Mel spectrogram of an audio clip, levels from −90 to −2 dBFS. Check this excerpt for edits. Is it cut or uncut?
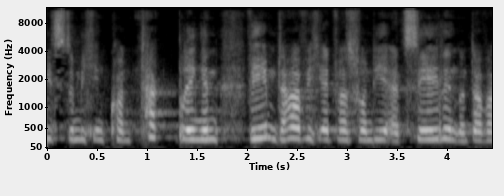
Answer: uncut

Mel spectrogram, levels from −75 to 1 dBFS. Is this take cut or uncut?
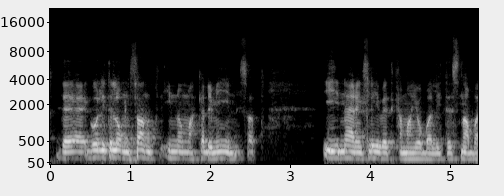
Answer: uncut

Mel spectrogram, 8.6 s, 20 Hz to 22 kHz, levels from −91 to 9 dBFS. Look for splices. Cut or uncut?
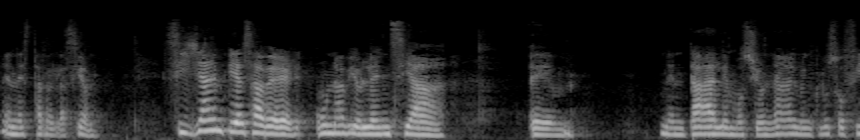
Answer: uncut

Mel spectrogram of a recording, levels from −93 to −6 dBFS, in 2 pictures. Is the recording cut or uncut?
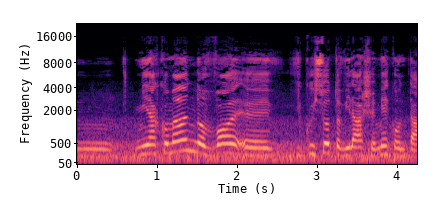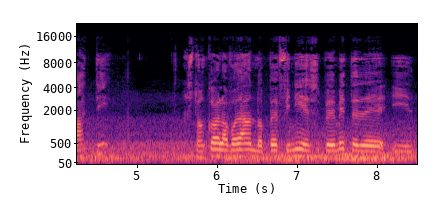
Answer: uncut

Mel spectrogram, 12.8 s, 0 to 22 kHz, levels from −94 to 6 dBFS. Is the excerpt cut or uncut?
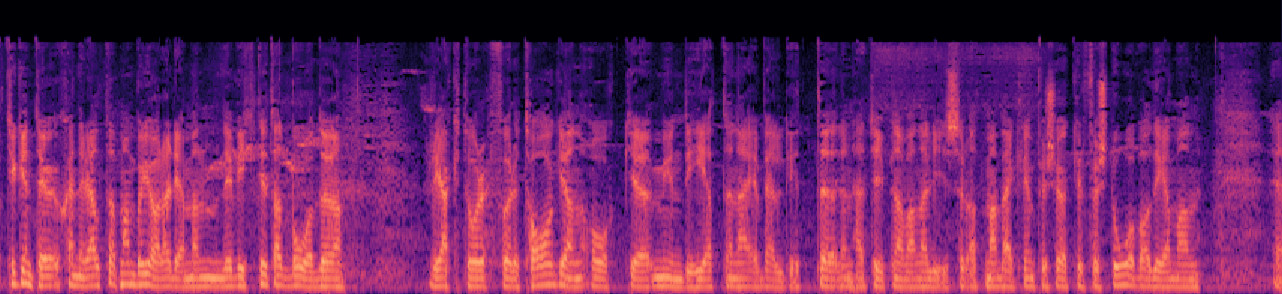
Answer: cut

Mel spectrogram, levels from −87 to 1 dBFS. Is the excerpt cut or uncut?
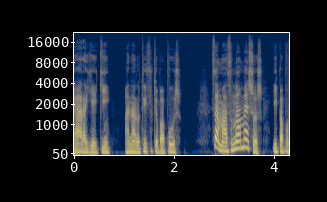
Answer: uncut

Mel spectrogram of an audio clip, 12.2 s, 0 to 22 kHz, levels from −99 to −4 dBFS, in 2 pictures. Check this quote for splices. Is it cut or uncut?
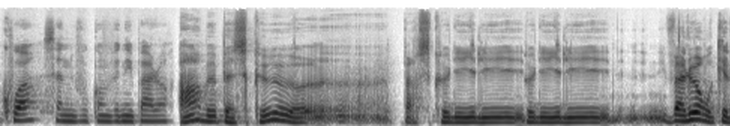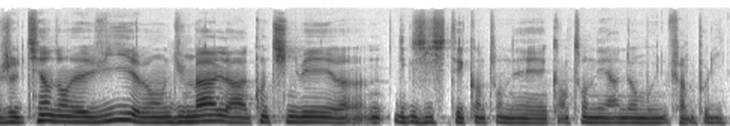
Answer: cut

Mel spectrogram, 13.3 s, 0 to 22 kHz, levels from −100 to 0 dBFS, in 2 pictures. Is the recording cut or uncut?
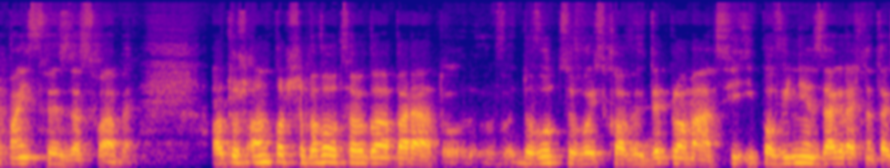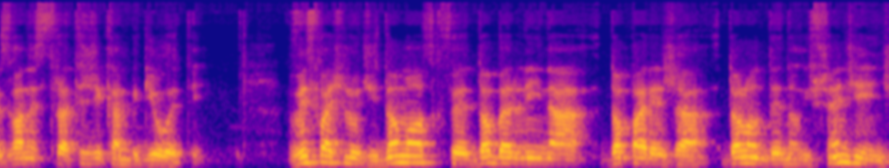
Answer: uncut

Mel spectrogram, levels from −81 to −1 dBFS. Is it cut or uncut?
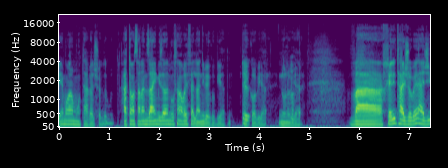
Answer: uncut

